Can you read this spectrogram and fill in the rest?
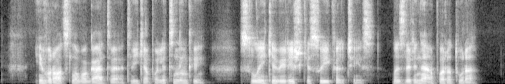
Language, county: Lithuanian, Vilnius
